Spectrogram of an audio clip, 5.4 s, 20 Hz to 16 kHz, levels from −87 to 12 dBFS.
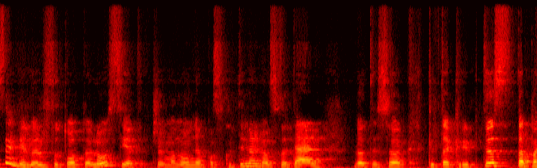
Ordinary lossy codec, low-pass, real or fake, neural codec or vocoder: Opus, 16 kbps; 14.4 kHz; fake; autoencoder, 48 kHz, 128 numbers a frame, DAC-VAE, trained on Japanese speech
